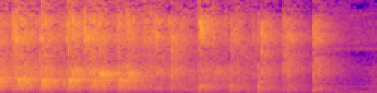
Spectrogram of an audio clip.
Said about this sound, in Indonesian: Kasih aplaus buat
